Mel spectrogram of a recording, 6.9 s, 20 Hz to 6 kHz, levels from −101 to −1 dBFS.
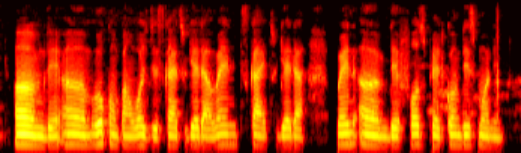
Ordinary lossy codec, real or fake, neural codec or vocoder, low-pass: none; real; none; 5.4 kHz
